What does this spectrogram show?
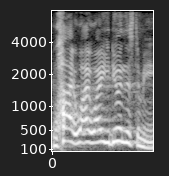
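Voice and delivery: high-pitched, desperate, pleading cry. Retelling how a beaten pilgrim cries out to his attacker: acting out a crying out. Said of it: "he cries out".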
